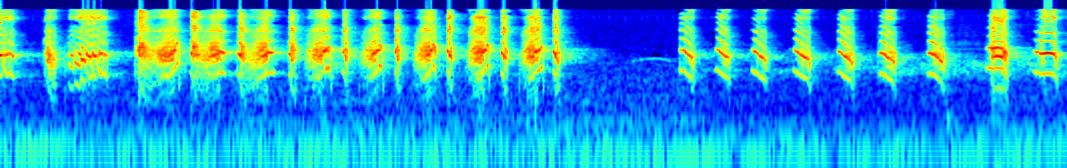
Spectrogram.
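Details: Long-tailed shrike song for provoking rival shrikes: a fast, harsh chatter of rough notes for over three seconds, a short gap, then a quick series of sharp, down-swept notes.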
